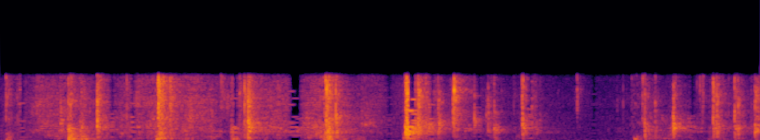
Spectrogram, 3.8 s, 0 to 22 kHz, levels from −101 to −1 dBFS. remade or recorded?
recorded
